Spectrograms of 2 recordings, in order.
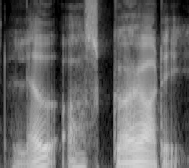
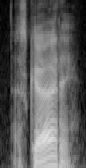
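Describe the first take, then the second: First: It is said slowly, each word apart. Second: It is said fast and run together.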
